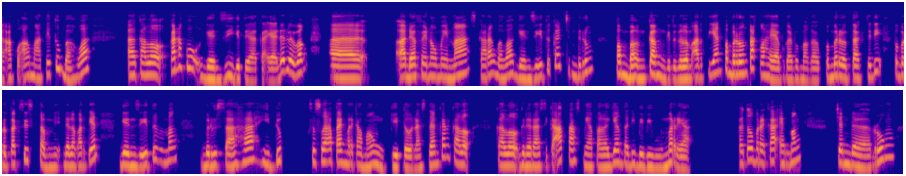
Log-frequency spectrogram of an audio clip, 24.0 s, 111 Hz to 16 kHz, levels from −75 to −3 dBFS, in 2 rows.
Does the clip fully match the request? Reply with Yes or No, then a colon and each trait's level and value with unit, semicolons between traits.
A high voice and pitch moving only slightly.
No: high, 195 Hz; average, 4.1 semitones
